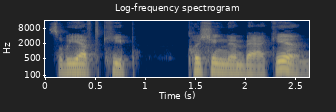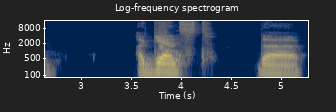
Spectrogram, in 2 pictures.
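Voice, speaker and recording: Slightly hoarse man lecturing on slides. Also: mid-range voice, slow. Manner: relaxed, explanatory, many fillers and restarts. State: slightly hoarse, clearing throat. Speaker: biology teacher.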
